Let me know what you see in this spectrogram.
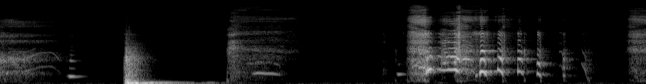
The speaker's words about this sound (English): has just slammed his head into the desk. He is now lying there, muttering into the tabletop.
